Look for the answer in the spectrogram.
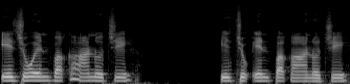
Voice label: "eco empvkanuce", Muscogee

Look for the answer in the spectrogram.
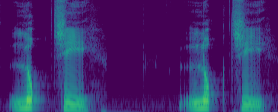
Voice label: "lokce", Muscogee

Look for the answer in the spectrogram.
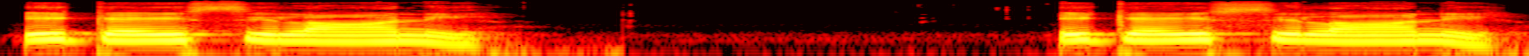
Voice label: "ekv esse lane", muscogee

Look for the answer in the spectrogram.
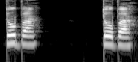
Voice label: "topv", Muscogee

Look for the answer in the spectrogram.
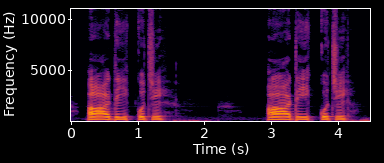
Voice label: "avtehkuce", muscogee

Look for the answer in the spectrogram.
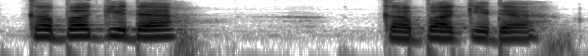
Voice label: "kvpvketv", Muscogee; A Dictionary of Creek/Muskogee; SIL International; Onvkv Ohhvyayices

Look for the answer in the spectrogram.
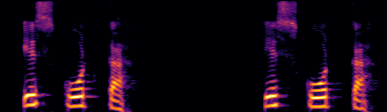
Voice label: "eskotkv", Muscogee

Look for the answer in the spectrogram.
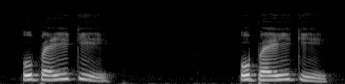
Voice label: "opike", Muscogee

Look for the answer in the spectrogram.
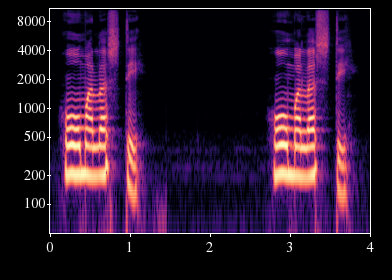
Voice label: "homv lvste", Muscogee

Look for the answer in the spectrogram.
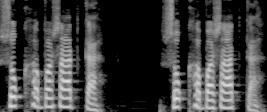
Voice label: "sokhv pvsatkv", Muscogee

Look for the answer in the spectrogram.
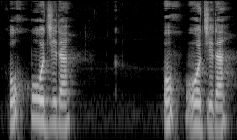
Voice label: "oh ocetv", Muscogee

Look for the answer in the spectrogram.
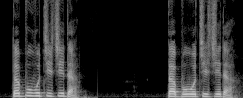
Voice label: "tvpocecetv", Muscogee

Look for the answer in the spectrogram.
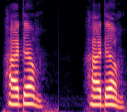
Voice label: "hvtvm", Muscogee

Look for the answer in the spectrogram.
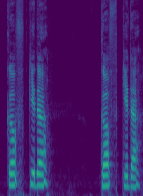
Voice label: "kvfketv", Muscogee

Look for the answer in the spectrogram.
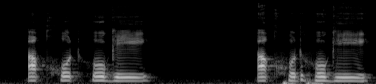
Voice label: "akhothoke", Muscogee

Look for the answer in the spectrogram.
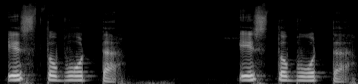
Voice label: "esropottv", Muscogee

